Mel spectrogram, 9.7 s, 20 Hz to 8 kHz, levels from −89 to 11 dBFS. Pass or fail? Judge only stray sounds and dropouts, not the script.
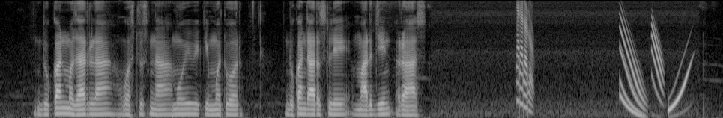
fail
